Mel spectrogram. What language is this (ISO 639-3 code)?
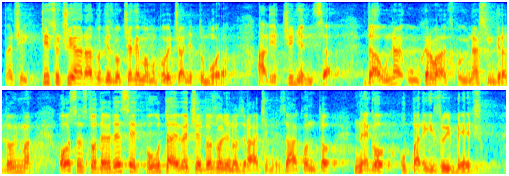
hrv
